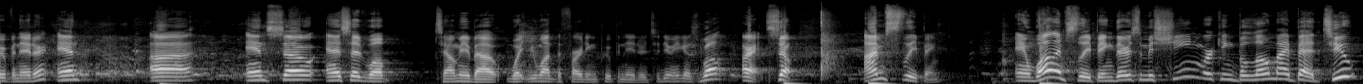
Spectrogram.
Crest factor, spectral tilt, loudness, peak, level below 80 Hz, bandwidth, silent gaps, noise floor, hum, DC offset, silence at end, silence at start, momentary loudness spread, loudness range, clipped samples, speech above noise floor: 20 dB; -2 dB/octave; -19 LUFS; 0 dBFS; -50 dBFS; 18 kHz; none; -54 dBFS; none; under 0.1%; 0.05 s; 0 s; 19 LU; 5 LU; under 0.1%; 34 dB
